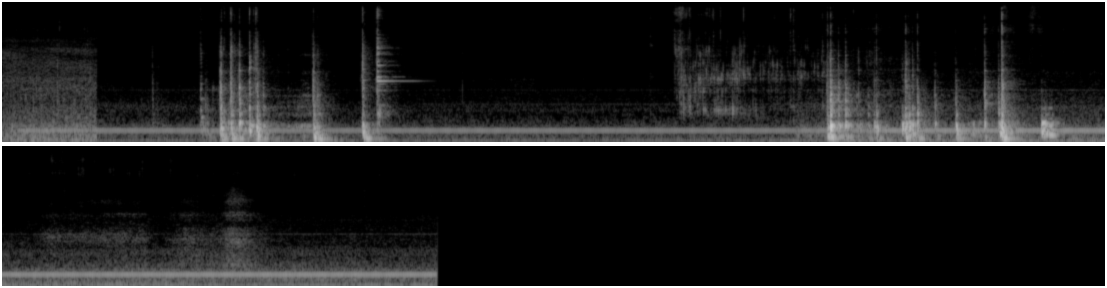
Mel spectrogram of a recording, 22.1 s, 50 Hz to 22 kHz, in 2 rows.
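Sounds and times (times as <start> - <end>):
liquid being poured: 6.7 - 8.9.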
